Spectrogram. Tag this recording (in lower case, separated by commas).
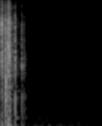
camera, mechanisms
